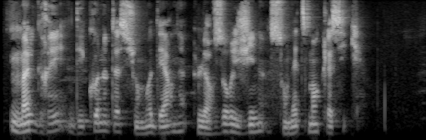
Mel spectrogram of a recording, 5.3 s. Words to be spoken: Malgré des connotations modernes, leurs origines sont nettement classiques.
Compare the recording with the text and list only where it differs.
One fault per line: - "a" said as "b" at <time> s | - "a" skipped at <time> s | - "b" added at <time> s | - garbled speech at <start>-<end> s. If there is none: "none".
none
